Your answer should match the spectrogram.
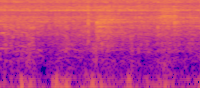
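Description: YT Capra mountain bike rolling slowly over pavement, its tyres and drivetrain heard under wind gusting on the microphone, which makes an uneven low rumble.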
